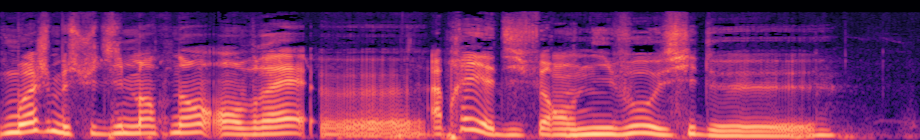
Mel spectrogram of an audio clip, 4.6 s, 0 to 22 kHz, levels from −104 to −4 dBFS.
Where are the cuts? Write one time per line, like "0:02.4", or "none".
none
